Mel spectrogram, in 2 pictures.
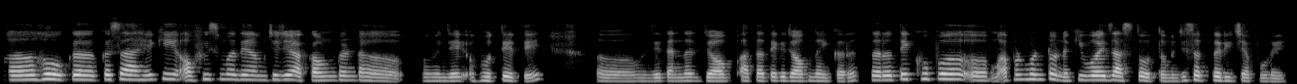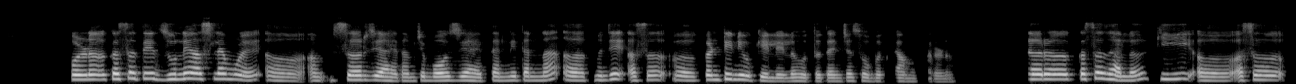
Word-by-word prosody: अ, - - +1 0.3
हो, 245 +1 +7 0.2
क - - +8 0.3
कसं 225 +2 +2
आहे, 215 0 +1
की 245 +2 -3
ऑफिसमध्ये 230 +2 -2
आमचे 210 +1 -3
जे 220 +1 +2
अकाऊंटंट 190 0 -1
अ, 160 -5 -2 0.3
म्हणजे 165 +1 -3 0.2
होते 175 +1 +1
ते. 145 - -2 0.6
अ, - - -5
म्हणजे 150 0 -5
त्यांना 160 +1 -3
जॉब, 160 -1 +2 0.2
आता 170 0 0
ते 175 0 -1
जॉब 165 -1 +1
नाही 165 -2 -3
करत. 155 +3 -4
तर 205 0 +3
ते 240 0 +2
खूप 255 0 -3
अ, 235 -7 +3
आपण 230 +6 -2
म्हणतो 235 0 +2
ना, 185 -5 -2
की 210 - -4
वय 205 0 +5
जास्त 195 -1 +1
होतं, 165 -3 -1
म्हणजे 150 +4 -7
सत्तरीच्या 180 -5 0
पुढे. 145 -2 -7 0.8
पण 225 0 +6 0.2
कसं, 255 +2 +5
ते 265 0 +2
जुने 240 +2 +3
असल्यामुळे 250 -5 +1
अ, 200 - -4 0.7
सर 210 -1 +3
जे 200 - +5
आहेत 170 -2 0
आमचे, 165 +2 -4
बॉस 180 +1 +3
जे 185 0 +2
आहेत, 170 -3 -1
त्यांनी 185 0 -2
त्यांना 190 +1 -2
अ, 205 - -2 0.2
म्हणजे 225 +5 0
असं 200 +3 -3
अ, 195 -4 -1
कंटिन्यू 220 0 +2
केलेलं 155 -3 -2
होतं 155 -1 -4
त्यांच्यासोबत 155 0 -5
काम 145 -2 -8
करणं. 130 +1 -14 0.8
तर 235 0 +6
अ, 235 0 +5
कसं 245 +3 +4
झालं, 195 -1 +2
की 250 +1 -3
अ, - - +1 0.4
असं 205 +1 -1
190 Hz, 160 wpm, -22 LUFS, 165-225 Hz, 0.8 s, क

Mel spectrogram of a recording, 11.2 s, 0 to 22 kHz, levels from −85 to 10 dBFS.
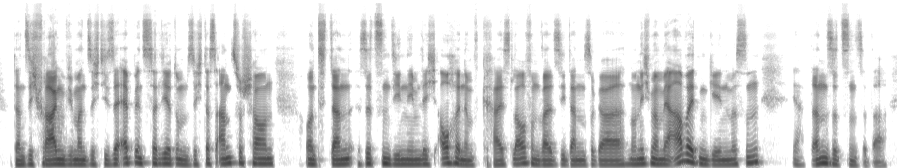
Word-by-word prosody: dann 95 0 -1
sich 105 -1 -2
fragen, 100 +1 +5
wie 100 - -3
man 100 -1 +2
sich 100 -1 -5
diese 110 +1 -2
App 125 +2 +1
installiert, 120 -3 0
um 100 -3 0
sich 100 +1 -7
das 115 - -3
anzuschauen. 115 -1 +1 0.4
Und 105 +1 -2
dann 105 +2 +4
sitzen 115 +3 0
die 105 -1 0
nämlich 105 0 -1
auch 125 +1 +2
in 115 -5 +3
'nem 95 -1 -2
Kreislauf 110 +7 -2
und 100 -3 -2
weil 95 -1 +1
sie 100 0 -7
dann 95 0 -1
sogar 95 -1 -1
noch 105 0 -3
nicht 115 +3 0
mal 115 -3 +4
mehr 105 -1 +2
arbeiten 140 - +3
gehen 100 0 -1
müssen, 135 +9 -2 0.4
ja, 95 -4 -12
dann 115 +6 +3
sitzen 95 -6 -5
sie 75 -1 -15
da. 70 +2 -11
105 Hz, 210 wpm, -22 LUFS, 100-115 Hz, 0.4 s, fragen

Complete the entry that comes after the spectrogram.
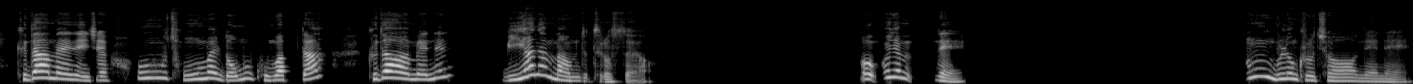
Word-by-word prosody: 그 230 - -4
다음에는 270 -6 +5
이제 185 +1 -4 0.3
'어우 295 +1 -2
정말 250 +4 0
너무 200 +8 -2
고맙다.' 210 - +1 0.4
그 245 - -4
다음에는 285 - +4 0.5
미안한 325 - +2
마음도 175 -8 -1
들었어요. 125 -1 -10 2.1
어 480 - +2
왜냐하면 325 -4 +1 0.2
네. 135 -8 -3 2.8
음 355 +2 0
물론 255 0 +1
그렇죠 170 -5 -4
네네. 125 -4 -10
235 Hz, 190 characters per minute, -22 LUFS, 180-290 Hz, 2.8 s, 다음에는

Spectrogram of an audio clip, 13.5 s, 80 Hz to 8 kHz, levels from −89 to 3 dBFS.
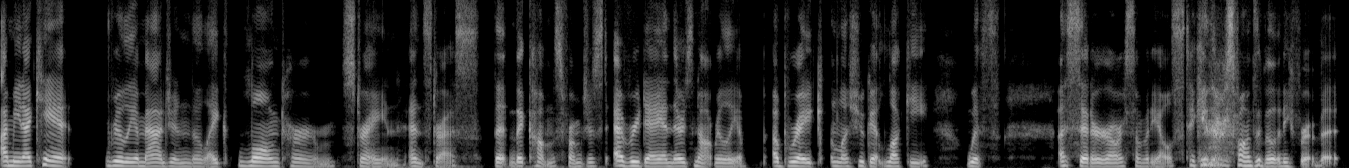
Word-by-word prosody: I 210 - +5
mean, 205 -1 +3
I 200 - +6
can't 205 -6 +3 0.4
really 205 -2 +4
imagine 180 -1 0
the, 170 0 -5
like, 170 +2 -4
long-term 185 - 0
strain - - -4
and - - -1
stress - - -7
that - - +3
that 190 0 +3
comes 185 0 -4
from 180 -2 -4
just 180 +1 -9
every 200 -2 +6
day 175 -2 +3
and 170 0 -1
there's 180 +1 +2
not 190 -4 -2
really 170 -1 -1
a - - -5
b - - -27 0.2
a 195 - +4
break 185 -1 +3
unless 185 -1 -4
you 200 - +1
get 180 - 0
lucky 180 0 -2 0.4
with - - -2 0.6
a - - +1
sitter 175 -3 +4
or 175 +2 -1
somebody 180 -2 -6
else - - -5
taking 240 +3 0
the 260 - +3
responsibility 205 -5 +2
for 160 - -1
a - - -5
bit. 290 0 -2
185 Hz, 190 wpm, -25 LUFS, 175-200 Hz, 0.6 s, I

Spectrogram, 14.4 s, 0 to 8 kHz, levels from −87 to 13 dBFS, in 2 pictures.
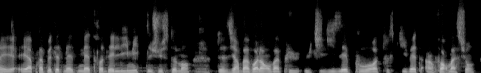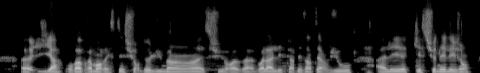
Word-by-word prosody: et 110 -2 0
et 120 - +3
après 150 +7 +2
peut-être 140 -4 0
mettre 135 0 +1
mettre 135 -1 +1
des 120 +1 +2
limites 150 +6 -2
justement 130 +7 -2 0.4
de 125 -1 0
se - - -6
dire, 150 0 +3
bah, 125 -3 +5
voilà, 125 +4 +6
on 130 - +1
va 110 -2 +3
plus 150 +4 -9
utiliser 125 -1 -2
pour 125 -3 +1
tout - - -14
ce - - -21
qui 110 - -9
va 115 +1 +3
être - - -3
information, 115 +4 +1 0.4
heu, - - +3 0.2
l'IA. 115 +8 +2
On - - -6
va 100 -1 +8
vraiment 110 +5 +3
rester 105 +3 -4
sur 90 - -6
de 100 +2 -2
l'humain, 105 +2 0
heu, - - -9
sur, 105 -1 -5
heu, 85 - 0
bah, 95 -2 -2
voilà 100 +4 +3
aller 100 -4 -1
faire 100 0 -4
des 105 +1 -4
interviews, 105 +3 -2 0.4
aller 105 +3 0
questionner 110 -3 0
les 105 -1 0
gens 135 +5 -1
115 Hz, 195 wpm, -24 LUFS, 105-130 Hz, 0.4 s, va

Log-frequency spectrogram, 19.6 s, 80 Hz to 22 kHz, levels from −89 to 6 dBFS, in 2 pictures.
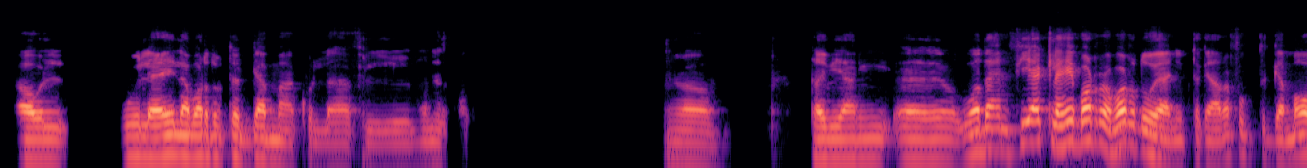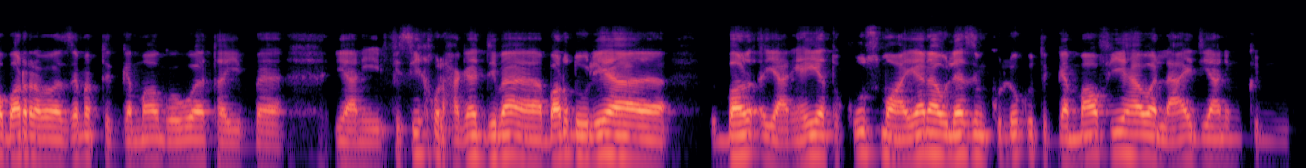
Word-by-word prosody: آه 105 - +6
وال 105 0 0 0.4
والعيلة 115 +1 +4
برضو 120 -1 +1
بتتجمَّع 105 -4 -2
كلها 95 -1 -9
في - - -24
المناسبة. 95 +1 -14 1.5
آه، 95 -2 -4 0.7
طيب 105 0 +1
يعني 110 0 -4
آآ، 105 0 -1
واضح 125 +9 +2
إن 155 -1 -5
فيه 185 +7 +2
أكلة 195 -3 +3
أهي 190 +3 +5
برّا 200 -1 +6
برضو، 165 -8 +5
يعني 105 -2 +2
بتعرفوا 115 +5 -6
بتتجمعوا 105 +5 0
برّا 110 -2 +3
زي - - -5
ما - - -3
بتتجمعوا 105 +1 -6
جوه 105 +1 -1
طيب، 95 -3 -7 0.4
يعني 95 -1 -5
الفسيخ 115 +6 -11
والحاجات 120 +4 -2
دي 120 0 -4
بقى 110 -4 +2
برضو 120 +1 +2
ليها 120 -4 +4 0.3
ب 130 -11 +3
يعني 100 -3 -4
هي 125 +3 +1
طقوس 130 +3 -9
معيّنة، 120 +3 +3
ولازم 125 0 +2
كلّكم 125 +1 -8
تتجمعوا 120 +3 -2
فيها 130 0 -2
والّا 115 -5 +2
عادي 110 +2 -5
يعني 110 -1 -3
ممكن 100 -2 -22
110 Hz, 145 wpm, -22 LUFS, 105-125 Hz, 1.5 s, آه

